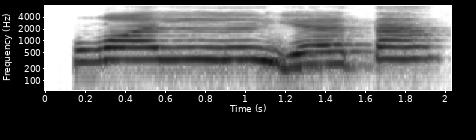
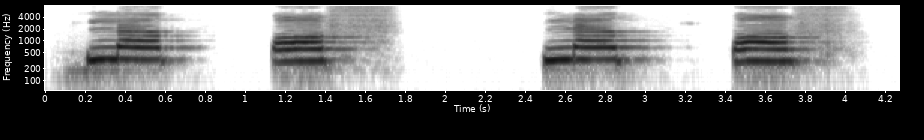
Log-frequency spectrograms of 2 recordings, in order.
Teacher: پہلے تا کو بالکل باریک پڑھیں گے، وَلْيَتَ، اور دوسری تا کو موٹا پڑھا جائے گا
